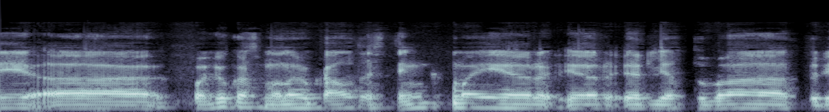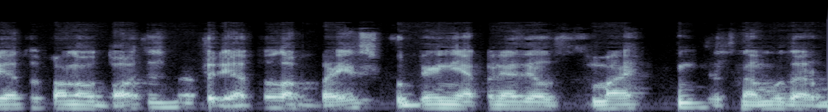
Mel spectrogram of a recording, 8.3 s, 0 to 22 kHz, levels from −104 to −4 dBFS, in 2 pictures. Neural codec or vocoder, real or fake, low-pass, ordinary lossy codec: codec, 44.1 kHz, 7.8 kbps, DAC; fake; 10.8 kHz; AAC, 64 kbps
